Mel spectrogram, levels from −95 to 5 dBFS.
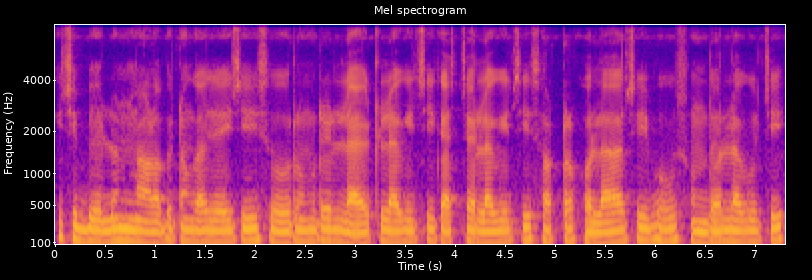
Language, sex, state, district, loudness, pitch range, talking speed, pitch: Odia, male, Odisha, Malkangiri, -16 LUFS, 105-115 Hz, 155 wpm, 110 Hz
